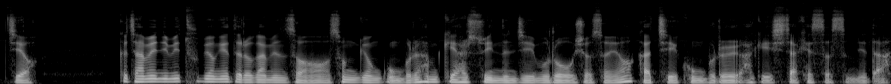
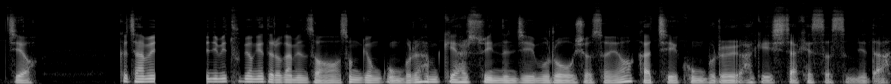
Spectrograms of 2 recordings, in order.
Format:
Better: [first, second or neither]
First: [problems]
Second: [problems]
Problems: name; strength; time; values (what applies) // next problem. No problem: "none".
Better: first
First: none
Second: audio freezing; at 1.5 s for 0.5 s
